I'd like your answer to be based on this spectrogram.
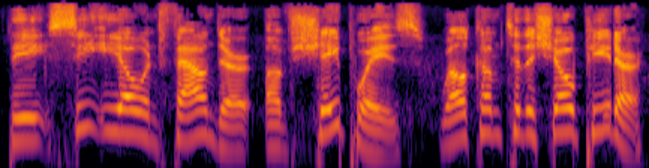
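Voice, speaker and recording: A man's voice: high-pitched, lively intonation, normal speed. A man hosting a radio interview, asking long, rambling questions with eager interest while he searches for words. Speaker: radio show host.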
